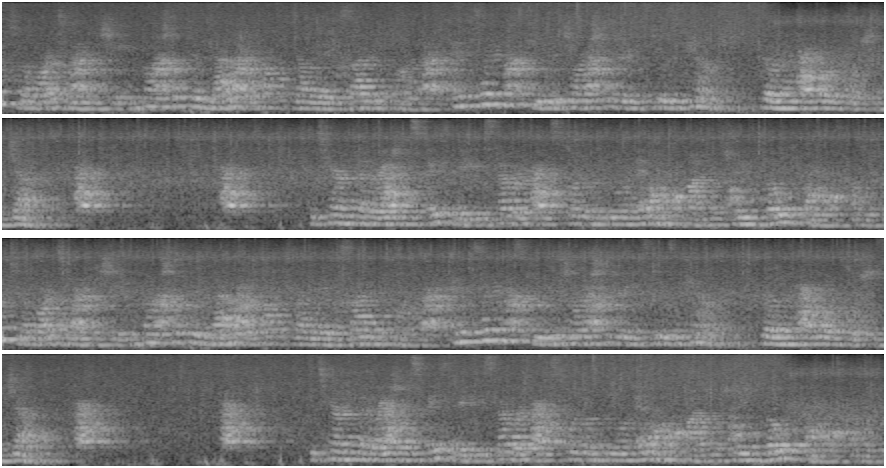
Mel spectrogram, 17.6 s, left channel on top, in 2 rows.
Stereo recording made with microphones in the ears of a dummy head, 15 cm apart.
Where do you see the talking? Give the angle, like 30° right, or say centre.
centre.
